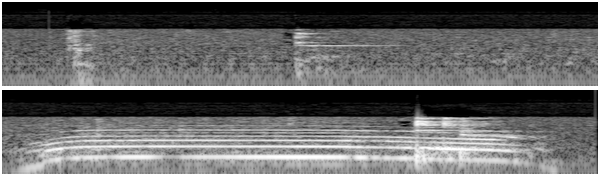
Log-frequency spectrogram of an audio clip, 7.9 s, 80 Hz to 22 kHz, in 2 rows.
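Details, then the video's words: Dog caught on CCTV howling over and over just before the 7.8 magnitude earthquake in Turkey on 6 February 2023, before dawn. A few sharp knocks and clicks, then one sustained, even, tonal howl of about three seconds ending in a brief rough burst. "video itu direkam dari CCTV memperlihatkan perilaku seekor anjing yang tidak biasa dia melolong berulang-ulang sesaat sebelum gempa Turki"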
